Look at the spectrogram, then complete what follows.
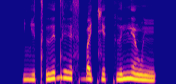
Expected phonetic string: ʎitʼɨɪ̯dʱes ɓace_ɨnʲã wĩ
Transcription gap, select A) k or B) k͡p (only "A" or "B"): A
